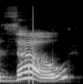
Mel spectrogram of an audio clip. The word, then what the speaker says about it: though: like this though though it's like the word go no slow or focus focus so for though that diphthong vowel the o you'll also notice something about the beginning of this word it's voiced so as i'm pushing the air through the th sound at my teeth like this i'm putting voicing into it by activating my vocal folds here though though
